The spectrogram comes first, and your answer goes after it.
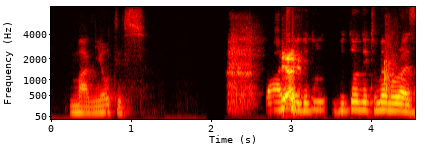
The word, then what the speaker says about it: Maniotis: i'm not familiar with could you give us your last names for them magniotis you don't need to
